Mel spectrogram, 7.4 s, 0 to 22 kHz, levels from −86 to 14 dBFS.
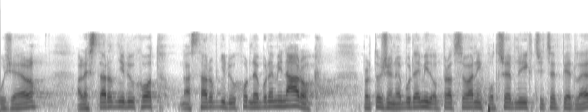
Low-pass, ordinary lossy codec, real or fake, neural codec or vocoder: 7.2 kHz; MP3, 64 kbps; fake; codec, 16 kHz, 2 kbps, X-Codec, WavLM features, trained on Multilingual LibriSpeech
